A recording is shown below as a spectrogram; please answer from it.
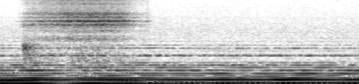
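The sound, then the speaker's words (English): A person breathes in and out during a guided breathing exercise: one long, airy breath rushes through for about a second, then fades, leaving a steady low hum underneath. “Inhale and hold it, and exhale and let it all go. One more time. Inhale.”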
